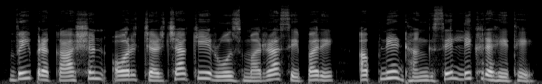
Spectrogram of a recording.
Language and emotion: Hindi, neutral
